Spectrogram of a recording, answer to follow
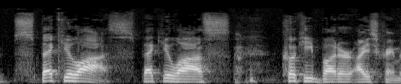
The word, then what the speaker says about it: Speculoos: It's called Speculoos cookie butter ice cream.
